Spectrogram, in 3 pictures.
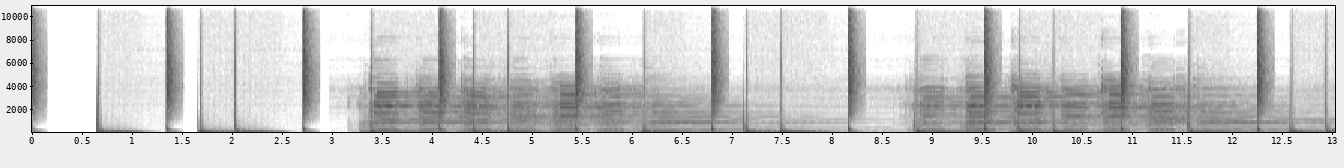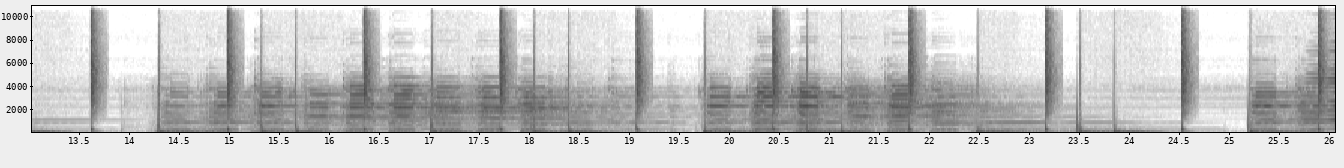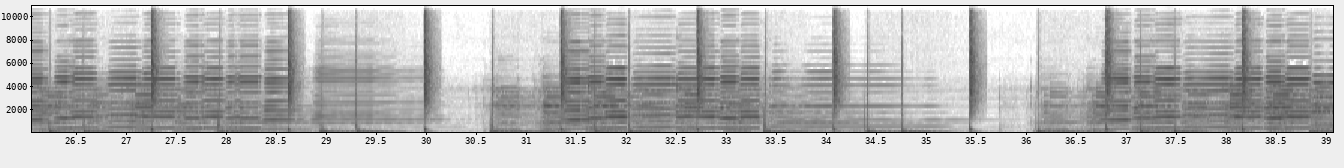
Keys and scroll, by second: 8.1 shift+z, 10.7 shift+z, 12.1 g, 12.5 x, 13.6 g, 13.9 z, 19.8 3, 20.3 Return, 21.1 g, 21.4 z, 22.4 shift+d, 22.7 x, 23.9 g, 24.2 z, 26.9 2, 27.5 Return, 35.7 shift+z.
